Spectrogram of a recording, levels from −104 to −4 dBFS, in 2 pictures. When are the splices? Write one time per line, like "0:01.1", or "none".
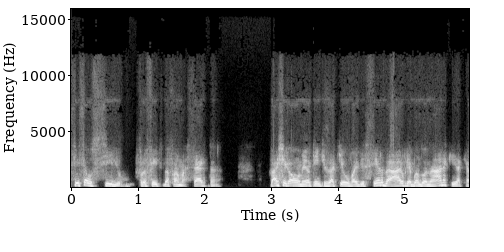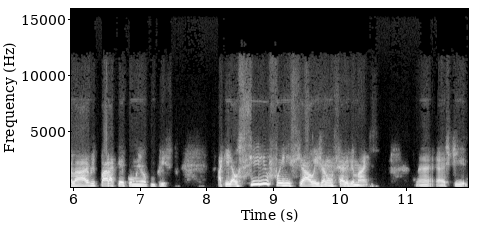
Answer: none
